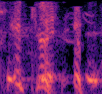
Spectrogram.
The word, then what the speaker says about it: chitterlings: Chitterlands. – Chitterlings. – Oh, God. Moody noodles. – Chitterlings. It's pronounced chitterlings. It's chitterlings, man.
